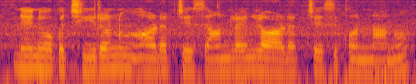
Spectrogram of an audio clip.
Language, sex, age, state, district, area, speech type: Telugu, female, 30-45, Andhra Pradesh, Visakhapatnam, urban, spontaneous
